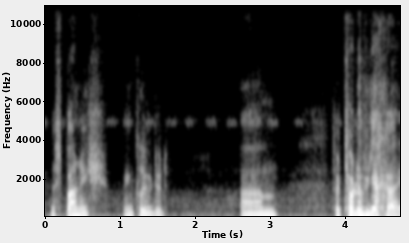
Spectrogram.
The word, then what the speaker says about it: Torrevieja: It's not really a cur, but I can't really do that like the Scots do with the loch.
